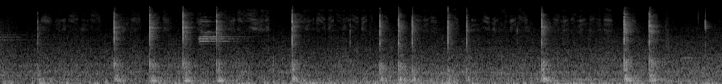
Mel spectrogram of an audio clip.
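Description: A pen tapping and scraping on a writing board while words are handwritten: a string of sharp, irregular taps and clicks, a few each second.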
